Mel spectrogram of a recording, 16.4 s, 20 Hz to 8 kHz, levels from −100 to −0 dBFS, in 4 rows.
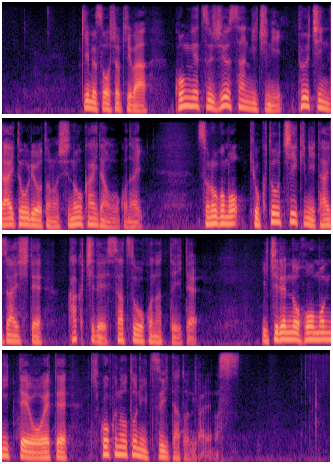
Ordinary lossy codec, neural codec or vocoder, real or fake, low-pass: Opus, 64 kbps; codec, 16 kHz, 4 kbps, FunCodec, trained on LibriTTS, 50 frames a second; fake; 7.2 kHz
